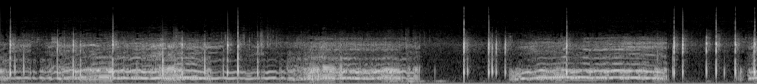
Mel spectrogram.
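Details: Black stork nestlings on a Latvian nest in Sigulda municipality, afternoon of 1 August 2021, calling defensively while a goshawk sits in the nest tree: sustained buzzy droning, a brief pause midway, and repeated sharp clicking knocks.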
